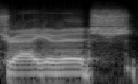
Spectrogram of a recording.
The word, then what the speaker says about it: Dragicevich: realized this is uh it's just uh it's just dragovich that's what i thought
